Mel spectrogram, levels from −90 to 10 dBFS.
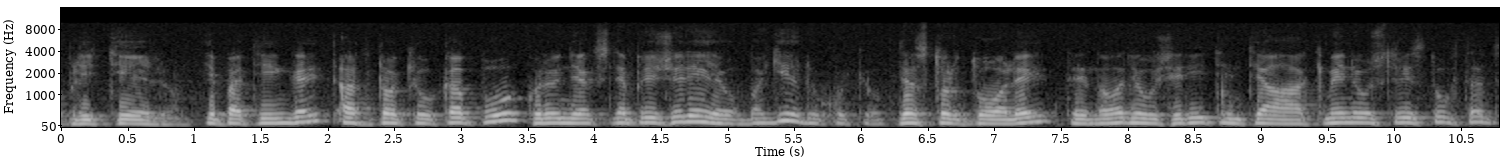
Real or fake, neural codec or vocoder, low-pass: real; none; 9.9 kHz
